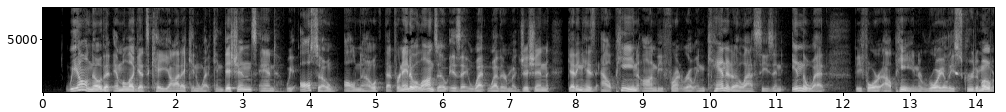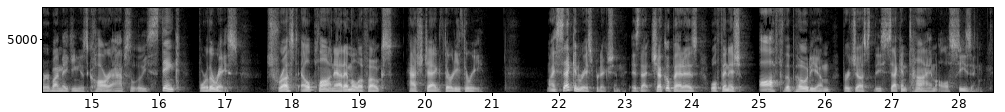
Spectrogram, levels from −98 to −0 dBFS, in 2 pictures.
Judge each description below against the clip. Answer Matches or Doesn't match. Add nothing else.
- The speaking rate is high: Doesn't match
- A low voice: Matches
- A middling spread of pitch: Matches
